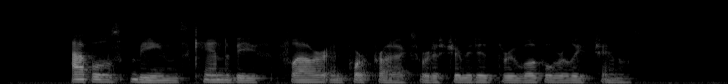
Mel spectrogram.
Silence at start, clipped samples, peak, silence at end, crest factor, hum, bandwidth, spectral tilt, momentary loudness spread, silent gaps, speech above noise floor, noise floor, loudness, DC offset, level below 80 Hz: 0.7 s; under 0.1%; -16 dBFS; 1 s; 24 dB; none; 9 kHz; -7.5 dB/octave; 9 LU; none; 31 dB; -72 dBFS; -41 LUFS; under 0.1%; -64 dBFS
